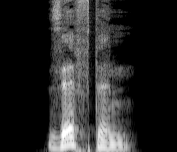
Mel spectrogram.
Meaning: dative plural of Saft
- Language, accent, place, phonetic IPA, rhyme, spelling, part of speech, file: German, Germany, Berlin, [ˈzɛftn̩], -ɛftn̩, Säften, noun, De-Säften.ogg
